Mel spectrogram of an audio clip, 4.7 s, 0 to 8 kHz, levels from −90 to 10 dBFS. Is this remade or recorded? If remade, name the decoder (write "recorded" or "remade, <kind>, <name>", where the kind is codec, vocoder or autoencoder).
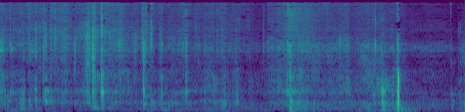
remade, codec, SNAC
